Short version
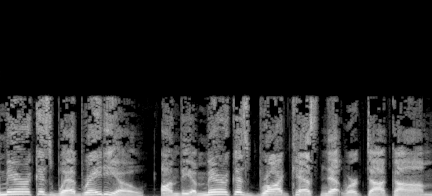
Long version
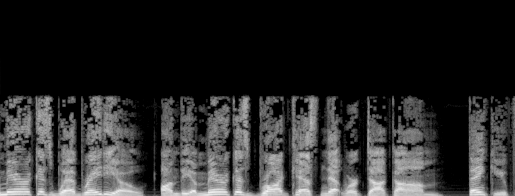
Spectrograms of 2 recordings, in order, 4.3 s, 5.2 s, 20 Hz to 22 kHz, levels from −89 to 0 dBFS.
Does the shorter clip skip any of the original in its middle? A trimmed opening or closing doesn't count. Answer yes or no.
no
